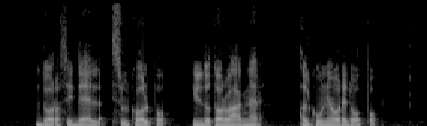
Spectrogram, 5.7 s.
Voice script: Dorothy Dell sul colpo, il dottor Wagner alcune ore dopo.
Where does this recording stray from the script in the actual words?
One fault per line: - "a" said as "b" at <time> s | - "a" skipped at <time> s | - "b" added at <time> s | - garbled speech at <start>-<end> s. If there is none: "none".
none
